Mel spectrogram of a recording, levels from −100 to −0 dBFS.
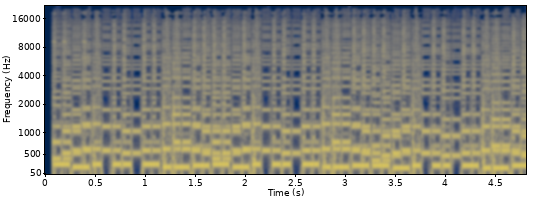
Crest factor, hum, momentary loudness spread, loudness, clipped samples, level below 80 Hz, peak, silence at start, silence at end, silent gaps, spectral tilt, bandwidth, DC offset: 14 dB; none; 2 LU; -16 LUFS; under 0.1%; -36 dBFS; -2 dBFS; 0.05 s; 0 s; none; -4.5 dB/octave; over 20 kHz; under 0.1%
